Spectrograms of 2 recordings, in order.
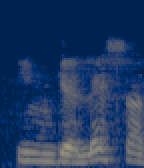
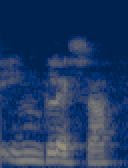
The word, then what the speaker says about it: Ingelesa: You'll notice that the G before the E there, it's not pronounced anything like the Spanish G. It's like an English G all the time. Always a hard G. Ingelesa nice, and you have to have that E between. You can't say Inglesa because Basque doesn't like that.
